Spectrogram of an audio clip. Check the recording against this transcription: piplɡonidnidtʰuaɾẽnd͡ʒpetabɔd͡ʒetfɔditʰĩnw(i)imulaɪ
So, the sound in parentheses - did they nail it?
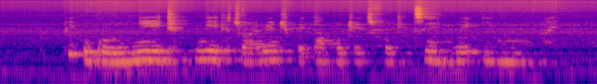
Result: no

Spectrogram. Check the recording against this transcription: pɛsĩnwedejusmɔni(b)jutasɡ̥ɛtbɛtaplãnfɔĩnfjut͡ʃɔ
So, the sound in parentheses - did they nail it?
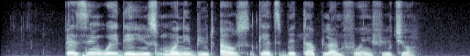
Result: yes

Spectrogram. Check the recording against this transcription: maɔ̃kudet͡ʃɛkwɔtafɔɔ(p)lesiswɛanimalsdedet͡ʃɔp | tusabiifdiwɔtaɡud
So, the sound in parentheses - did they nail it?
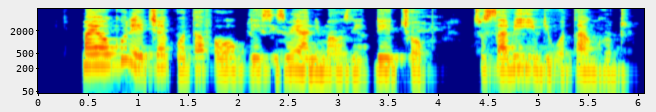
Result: yes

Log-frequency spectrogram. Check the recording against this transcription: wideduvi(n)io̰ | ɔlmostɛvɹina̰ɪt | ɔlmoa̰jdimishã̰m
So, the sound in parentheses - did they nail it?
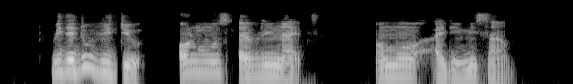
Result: no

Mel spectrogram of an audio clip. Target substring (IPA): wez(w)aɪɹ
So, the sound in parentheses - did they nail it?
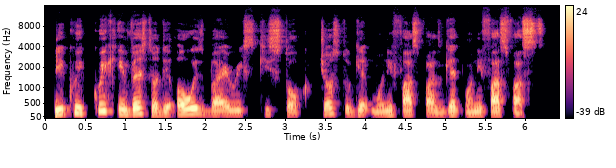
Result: no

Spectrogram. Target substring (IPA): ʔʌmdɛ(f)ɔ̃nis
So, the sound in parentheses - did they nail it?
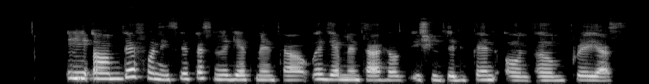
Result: yes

